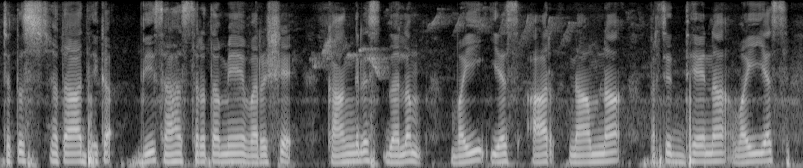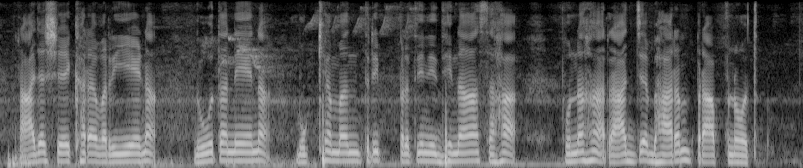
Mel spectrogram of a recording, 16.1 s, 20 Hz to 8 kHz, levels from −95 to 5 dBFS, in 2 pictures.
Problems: constant background noise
